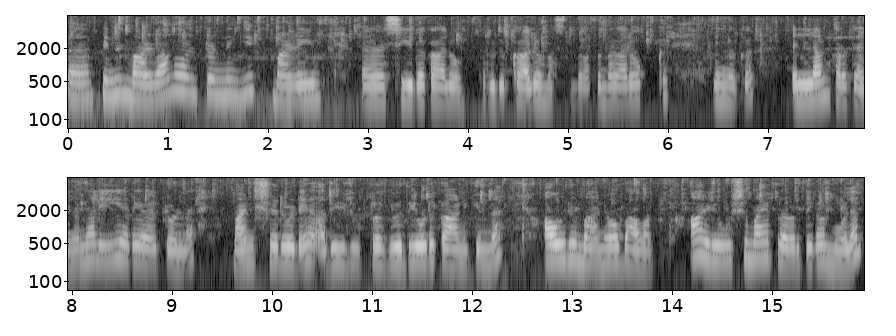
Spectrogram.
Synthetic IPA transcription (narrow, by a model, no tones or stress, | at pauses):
pinːe̞mɐɻɐnoːɳiʈːuɳɖe̞ŋɡilmɐɻɐjumɕiːd̪ɐkaːlɐʋumrɨðukːaːlɐʋumʋɐsɐnd̪ɐʋɐsɐnd̪ɐkaːlɐmo̞kːeniŋːɐɭkɨ | elːaːmkɐrɐt̪ːaːjinenːaːliːiɽɐjaːjiʈːuɭːɐmɐnuʂjɐɾuɽe̞ɐ̰ðɨɾuprɐkrɨðijo̞ːɽɨkaːɳikʲːunːɐːoɾumaːno̞ːbʱaːʋɐmaːɾuːʂɐmaːjɐprɐʋɐrt̪iɣɐɭmuːlɐm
